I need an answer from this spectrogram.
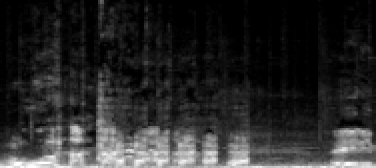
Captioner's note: both laugh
